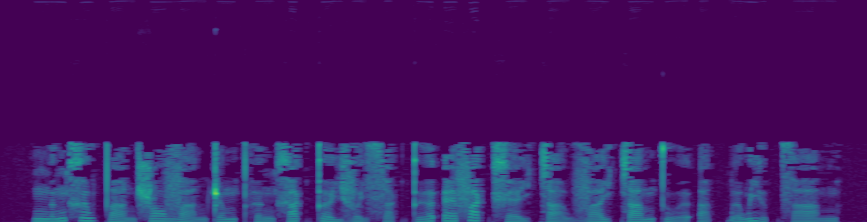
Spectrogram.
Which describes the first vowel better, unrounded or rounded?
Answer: unrounded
